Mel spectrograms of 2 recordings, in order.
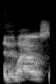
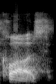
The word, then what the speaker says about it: Klaus: That's I think I went Klaus in the beginning. Sorry about that. I should have. Oh, you did Klaus? Yeah. Everybody does that, but no, it's actually pronounced Claus. Yeah, like right. Santa.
